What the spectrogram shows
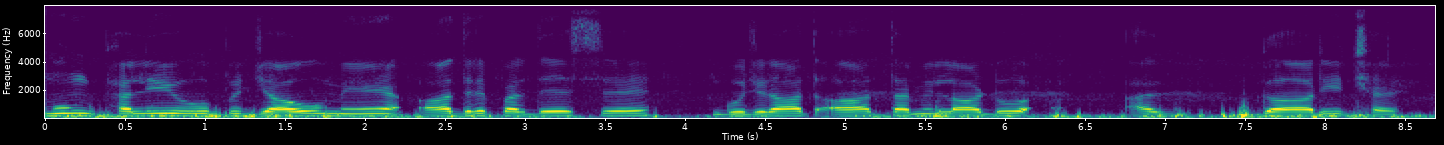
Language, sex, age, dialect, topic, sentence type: Maithili, male, 18-24, Bajjika, agriculture, statement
